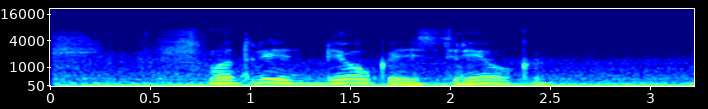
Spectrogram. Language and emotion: Russian, sad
